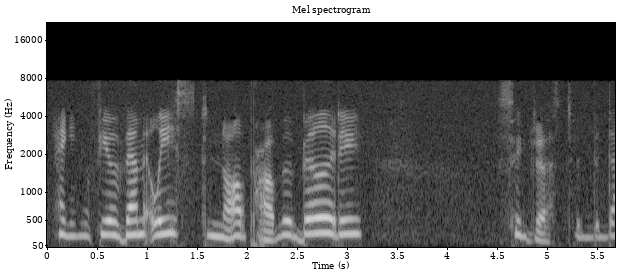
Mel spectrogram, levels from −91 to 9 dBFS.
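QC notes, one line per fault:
1.14–5.69 s, time-stretched section: from 1.14 s to the end, the speech abruptly slows to 0.59 times its pace while its pitch stays the same, so syllables drag. The likely cause is software lengthening the audio by repeating short overlapping pieces. On a spectrogram, harmonics hold their frequencies but stretch out in time with blurred onsets. The waveform shows drawn-out syllables and softened transients.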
